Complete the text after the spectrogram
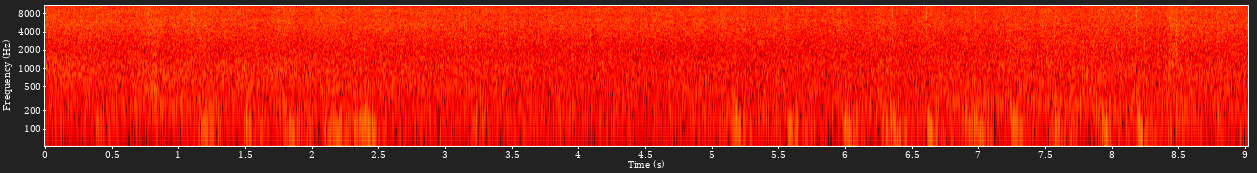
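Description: Footsteps thud on a wooden rope bridge.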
